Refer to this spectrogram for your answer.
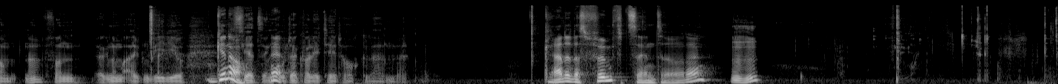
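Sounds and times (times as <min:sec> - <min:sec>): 
speech: 0:00.0 - 0:04.3, 0:05.4 - 0:07.7
two people gulping and swallowing while drinking: 0:07.3 - 0:09.8.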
